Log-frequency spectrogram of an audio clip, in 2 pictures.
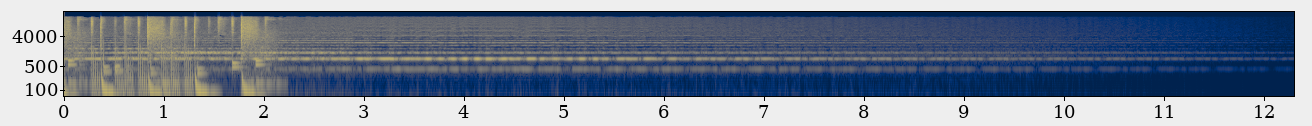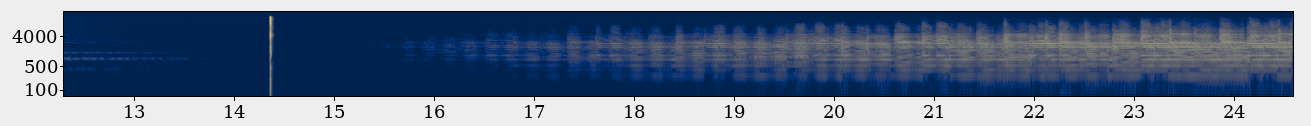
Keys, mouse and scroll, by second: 0.0 click, 0.5 click, 2.7 click, 2.8 click, 3.6 click, 3.7 click, 8.5 F4, 9.9 F4, 10.0 click, 11.1 middle click, 11.4 middle click, 11.5 scroll up 1, 13.5 middle click, 13.8-14.2 scroll down 1, 14.5 F4, 15.8 F9, 15.9 click, 17.4 click, 17.5 click, 22.9 click, 23.1 click, 23.9 F10.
